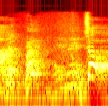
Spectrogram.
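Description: A man's voice talking and calling out, without clear words.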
